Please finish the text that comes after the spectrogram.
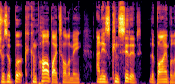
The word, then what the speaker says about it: Ptolemy: His name was Ptolemy, spelt with a P. Like pterodactyl. I learned that this week. That's quite clever, and I don't think you've realised that. Yeah, Ptolemy, like pterodactyl.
